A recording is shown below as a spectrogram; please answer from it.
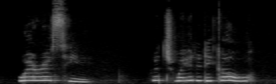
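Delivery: dainty little fairy voice, very high and loud. A storyteller reads out a fairy's question in the story; dainty little fairy voice. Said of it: "Standing in the bucket was a dainty little fairy, / she asked the astonished [name]. / or I shall never be able to get the queen's pearl."".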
